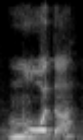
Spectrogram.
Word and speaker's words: moda: Then we have Croatian letter M, like moda is Croatian word. Moda. Moda means fashion, and it is actually like M in the man.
